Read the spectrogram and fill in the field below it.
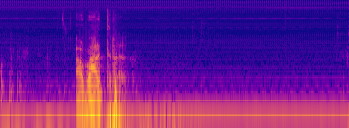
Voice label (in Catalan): "abatre", Catalan; to knock down; to shoot down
